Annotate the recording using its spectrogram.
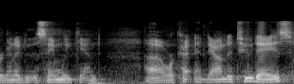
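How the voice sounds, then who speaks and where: Vocal fry runs through a man's medium-pitched voice, which has ordinary pitch variation. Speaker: event organizer. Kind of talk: public comment. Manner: loud.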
